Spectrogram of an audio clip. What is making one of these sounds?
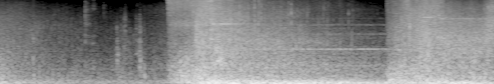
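A sword slashes and clangs against armour.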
